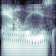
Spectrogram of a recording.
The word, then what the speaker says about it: NNLS: NNLS, pronounced Annalise, has said, this is in Western Australia, says, most of my shopping has gotten more expensive.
